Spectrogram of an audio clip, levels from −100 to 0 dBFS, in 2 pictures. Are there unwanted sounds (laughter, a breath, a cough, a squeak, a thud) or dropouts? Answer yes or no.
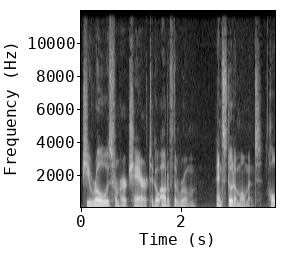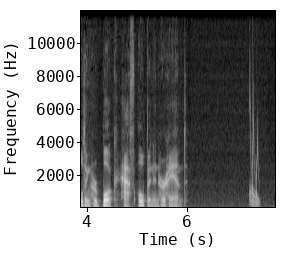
yes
